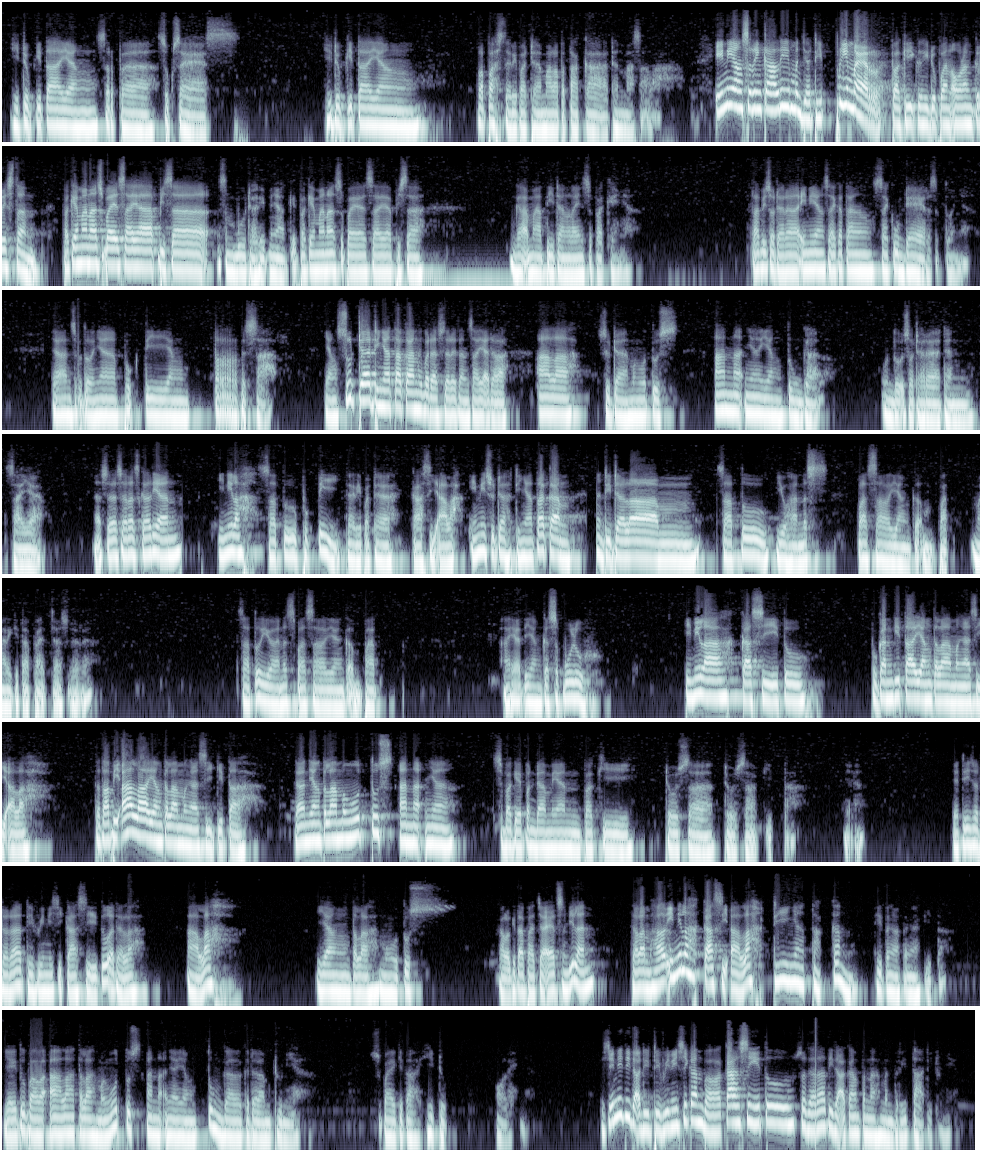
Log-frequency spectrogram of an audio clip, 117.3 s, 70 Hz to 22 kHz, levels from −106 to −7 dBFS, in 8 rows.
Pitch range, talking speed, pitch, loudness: 120-155 Hz, 90 wpm, 130 Hz, -16 LUFS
